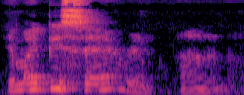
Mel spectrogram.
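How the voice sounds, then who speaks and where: A middle-aged or older man, a poet, speaking in a conversational, reflective and sometimes halting way as he reads and reminisces. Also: high-pitched, big pitch swings, warm tone, slight background noise. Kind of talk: poetry reading and informal reminiscence. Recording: echoey room.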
